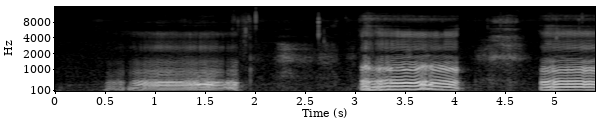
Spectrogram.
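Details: Miniature Dachshund vocalizing indoors: low, rough grumbling groans with a gravelly buzz, three drawn-out rumbling bursts separated by short pauses, some rising and falling in pitch.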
